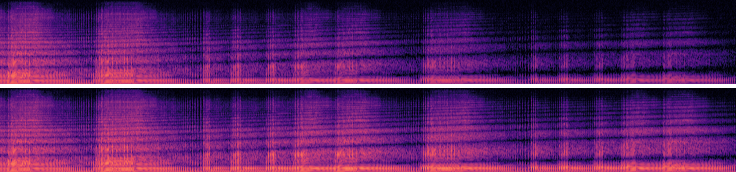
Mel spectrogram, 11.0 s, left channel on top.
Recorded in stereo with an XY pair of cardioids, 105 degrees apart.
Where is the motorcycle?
5° right; by 11.1 s 75° right.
